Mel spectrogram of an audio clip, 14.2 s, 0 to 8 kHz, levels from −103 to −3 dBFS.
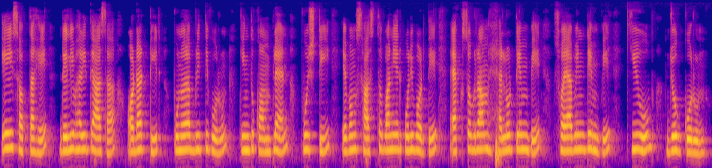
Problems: none marked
